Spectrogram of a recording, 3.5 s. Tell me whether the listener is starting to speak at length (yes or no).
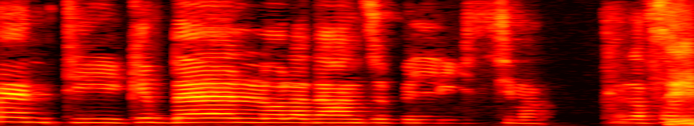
yes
